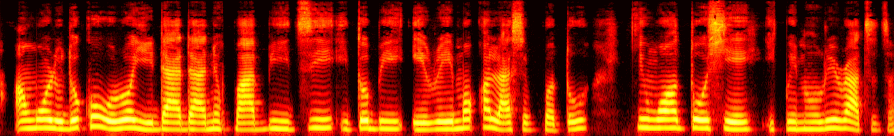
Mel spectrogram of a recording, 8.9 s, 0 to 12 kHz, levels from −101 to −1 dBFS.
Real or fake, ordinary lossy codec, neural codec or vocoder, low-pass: fake; none; codec, 24 kHz, 0.9 kbps, WavTokenizer, medium speech release version 1; none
